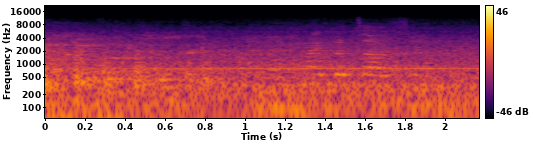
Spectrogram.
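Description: Noise inside a commuter train carriage as it runs, with faint voices and a steady high tone that starts about half a second in.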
